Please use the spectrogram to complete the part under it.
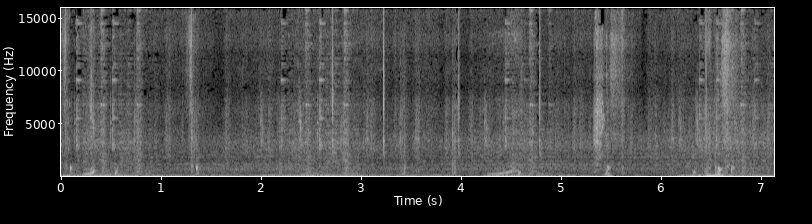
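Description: Short cartoonish game sound effects squeak and boing.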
